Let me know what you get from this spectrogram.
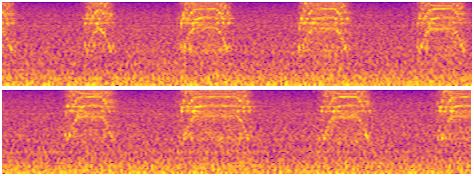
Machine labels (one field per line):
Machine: slide rail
